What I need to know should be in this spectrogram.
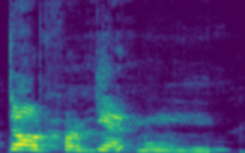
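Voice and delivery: loud, high, drawn-out cry; mock battle yell. Soldier enemy calling out in battle, drawn-out mock yell. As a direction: yell it slowly like a hammy game soldier. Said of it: "they would just yell".

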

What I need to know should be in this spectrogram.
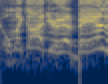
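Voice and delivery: excited coworker. Retold or imitated. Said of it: "she goes".

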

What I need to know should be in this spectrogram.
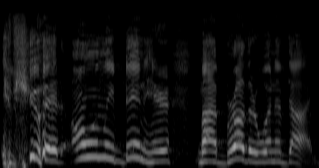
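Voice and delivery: loud, high cry of reproach; Mary's lament. Acted. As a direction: fling the complaint at the Lord. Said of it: "she says".

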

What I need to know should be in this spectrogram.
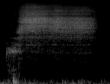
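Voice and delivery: voiceless hiss; upset hiss. A narrator's reading. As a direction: hiss in frustration. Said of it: "said Gollum, more upset".

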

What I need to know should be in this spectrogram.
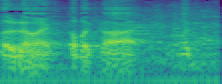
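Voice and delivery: mock-overwhelmed, unvoiced crying whisper; hammed-up weepy whisper; acted tearful awe. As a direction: choke it out as if overcome by blessing. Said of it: "you cry when you get a".

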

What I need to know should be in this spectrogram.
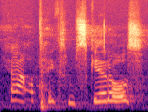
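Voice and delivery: high, light granny voice; granny accepting candy from grandson; grandma answering sweetly. Retold or imitated. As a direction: play grandma humoring a toddler. Voicing grandma answering toddler.

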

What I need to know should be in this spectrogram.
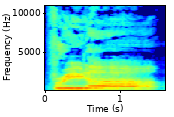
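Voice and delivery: long, high, loud battle cry. Retold or imitated. Dying William Wallace's last cry, acted shout. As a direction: bellow it out and hold the first vowel. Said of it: "and he cries out".

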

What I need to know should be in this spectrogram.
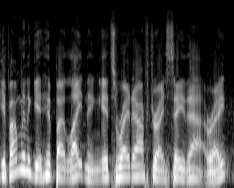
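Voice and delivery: ordinary delivery

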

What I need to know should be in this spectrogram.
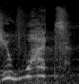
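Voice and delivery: soft, rising disbelief; incredulous husband. Retold or imitated. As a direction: voice a stunned husband, pitch climbing.

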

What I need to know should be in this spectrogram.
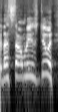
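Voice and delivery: ordinary talk, nothing marked

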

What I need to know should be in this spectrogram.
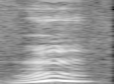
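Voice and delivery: loud, high "woo"; whoop before a swing. Acted. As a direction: whoop as you wind up to swing. Character hauls off to swing hammer.

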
